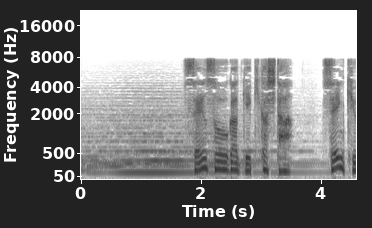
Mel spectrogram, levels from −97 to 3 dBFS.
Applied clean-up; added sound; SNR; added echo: none; none; none; none.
